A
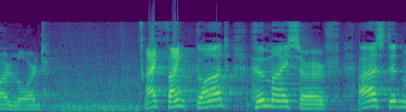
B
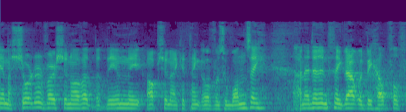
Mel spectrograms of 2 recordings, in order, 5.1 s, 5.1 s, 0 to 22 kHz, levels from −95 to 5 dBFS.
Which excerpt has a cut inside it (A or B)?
B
